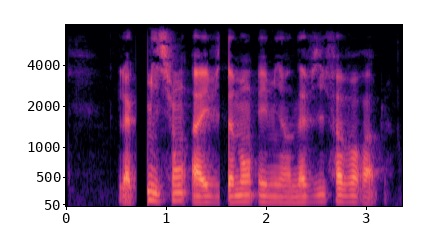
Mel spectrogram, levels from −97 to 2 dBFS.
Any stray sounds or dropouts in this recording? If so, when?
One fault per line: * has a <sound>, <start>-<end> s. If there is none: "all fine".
* has a dropout, 0.7-0.8 s
* has a dropout, 1.5-1.6 s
